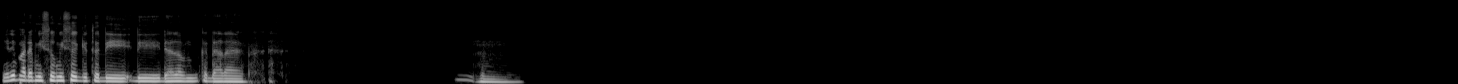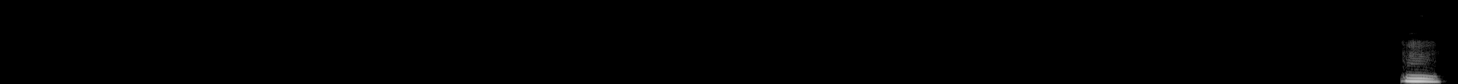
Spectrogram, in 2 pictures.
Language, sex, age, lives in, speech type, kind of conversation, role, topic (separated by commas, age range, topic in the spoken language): Indonesian, female, 35-39, Indonesia, conversation, podcast, host, Bagaimana biasanya konflik antargenerasi muncul di keluargamu?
